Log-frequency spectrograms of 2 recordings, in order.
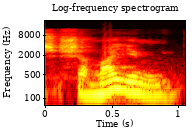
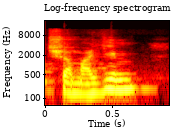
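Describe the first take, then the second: First: Shamayim with the stress on the middle syllable, MA; Hebrew stress. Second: Shamayim with the stress pushed onto the final syllable; wrong stress. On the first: Lecturer correcting to the Hebrew, middle-syllable stress on shamayim. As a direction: say shamayim slowly, leaning on the second syllable. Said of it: "it's shamayim in Hebrew". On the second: Lecturer showing the mistaken Hebrew word, final stress on shamayim. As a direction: say shamayim French-style, accent on its last syllable. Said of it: "It's not shamayim". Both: Shown as a demonstration.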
